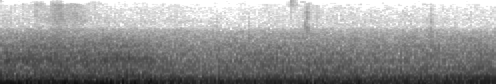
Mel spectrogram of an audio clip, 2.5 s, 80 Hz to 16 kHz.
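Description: A muscle car engine, either a 2023 Camaro SS 1LE or a 2024 Ford Mustang GT, drones under mid-range load as a deep, steady rumble heard from inside the car with no talking.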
